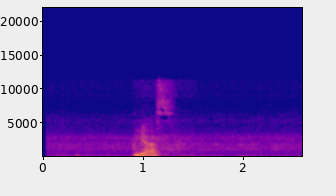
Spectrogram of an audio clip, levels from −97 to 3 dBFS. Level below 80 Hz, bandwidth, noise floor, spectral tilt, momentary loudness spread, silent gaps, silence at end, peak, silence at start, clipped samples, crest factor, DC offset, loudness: -82 dBFS; 11.5 kHz; -61 dBFS; -6.5 dB/octave; 26 LU; none; 1.25 s; -18 dBFS; 0.9 s; under 0.1%; 22 dB; under 0.1%; -35 LUFS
